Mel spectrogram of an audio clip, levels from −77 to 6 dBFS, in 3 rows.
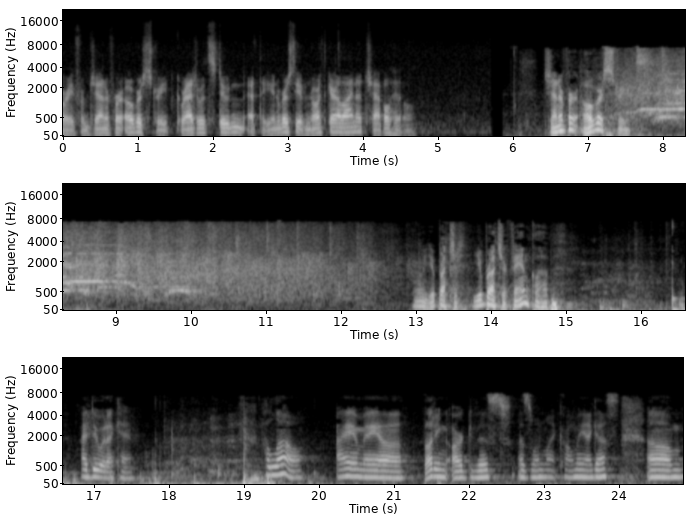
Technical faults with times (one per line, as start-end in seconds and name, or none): none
